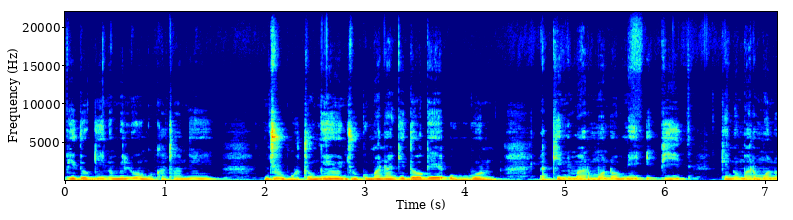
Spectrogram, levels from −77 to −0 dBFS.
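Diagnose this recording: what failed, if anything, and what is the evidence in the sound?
Nothing in the signal chain appears to have failed, as no stage of capture, conversion, transmission or playback leaves an audible fault anywhere in this speech recording.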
